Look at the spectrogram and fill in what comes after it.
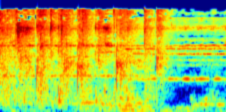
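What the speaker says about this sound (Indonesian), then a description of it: "Tepuk tangan dulu buat kita semuanya." A crowd at a training workshop claps in quick rhythmic bursts for a couple of seconds, fairly loud and close.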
